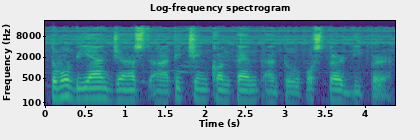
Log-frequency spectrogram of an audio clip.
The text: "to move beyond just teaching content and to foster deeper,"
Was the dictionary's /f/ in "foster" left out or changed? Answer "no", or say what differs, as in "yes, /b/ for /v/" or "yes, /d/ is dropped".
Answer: yes, /p/ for /f/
